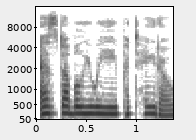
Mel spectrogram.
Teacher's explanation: For example, the word sweet potato is frequently pronounced as SWE potato. Notice how the T sound in sweet and potato can sometimes be softened or even dropped in casual conversation.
